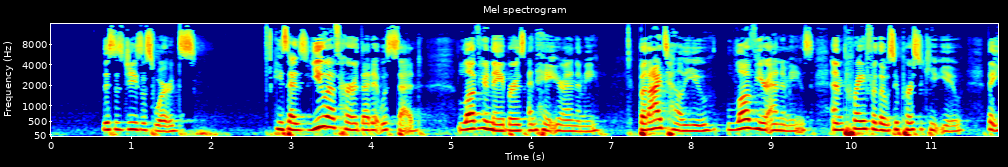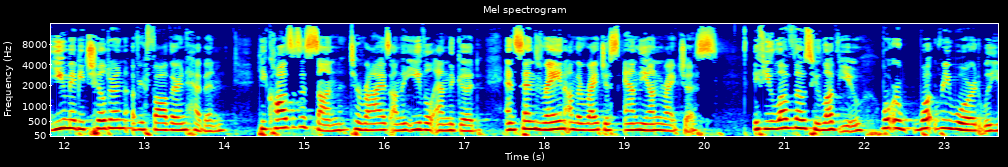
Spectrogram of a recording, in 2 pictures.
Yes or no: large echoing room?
yes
